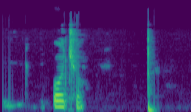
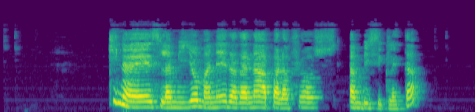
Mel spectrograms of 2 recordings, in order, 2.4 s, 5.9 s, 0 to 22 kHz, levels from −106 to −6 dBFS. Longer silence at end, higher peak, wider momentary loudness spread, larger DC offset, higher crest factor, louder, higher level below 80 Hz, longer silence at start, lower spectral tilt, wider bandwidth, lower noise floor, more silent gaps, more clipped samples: second, 0.45 s vs 0.7 s; second, -14 dBFS vs 0 dBFS; first, 23 LU vs 13 LU; neither; first, 22 dB vs 16 dB; second, -32 LUFS vs -16 LUFS; first, -60 dBFS vs -66 dBFS; second, 0.05 s vs 1.35 s; about the same, -4 dB/octave vs -4.5 dB/octave; first, 12.5 kHz vs 7.8 kHz; second, -76 dBFS vs -88 dBFS; neither; neither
